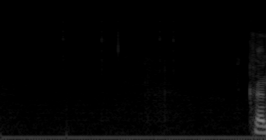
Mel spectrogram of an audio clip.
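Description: A few faint, scattered computer mouse clicks.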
